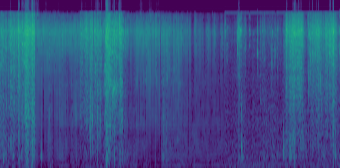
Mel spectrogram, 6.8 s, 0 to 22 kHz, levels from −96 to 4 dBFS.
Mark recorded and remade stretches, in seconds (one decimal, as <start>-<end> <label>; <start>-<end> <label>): 0.0-0.7 recorded; 0.7-1.6 remade; 1.6-2.5 recorded; 2.5-4.5 remade; 4.5-6.8 recorded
